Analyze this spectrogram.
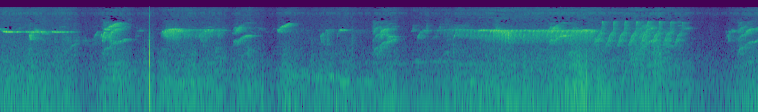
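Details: Red canary singing a varied song of rapid rolling trills and slurred chirps, with a long sustained buzzy roll near the middle and a fast pulsed tour toward the end; a sharp click early on.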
